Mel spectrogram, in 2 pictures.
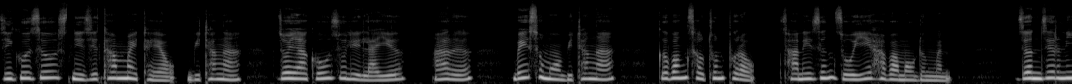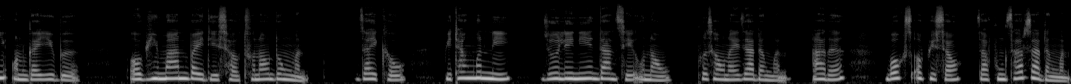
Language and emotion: Bodo, neutral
